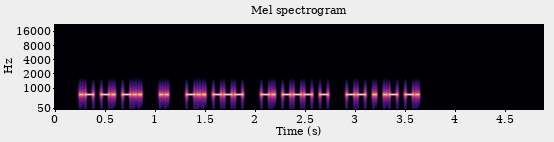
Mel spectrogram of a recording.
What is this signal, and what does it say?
Morse code, heard as a keyed tone, about 44 wpm, 700 Hz. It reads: AND I DO NOT MEAN
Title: Sets of 5 Words Encore2 45wpm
